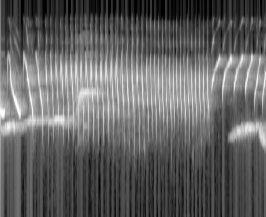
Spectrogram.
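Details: Canary delivers a few swept whistles, then a long, very rapid rattling trill of identical notes lasting over two seconds, before returning to slower swept syllables.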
